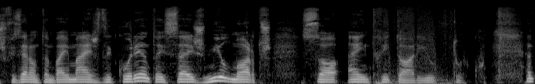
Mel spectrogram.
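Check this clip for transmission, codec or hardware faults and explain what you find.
One fault: from 3.84 to 4.53 s the speech turns distorted, the sound of a stuck bit, likely a single data bit held fixed. Samples jump by that bit's weight, so the waveform looks stepped and offset, with broadband spectrogram smearing and noise in gaps.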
